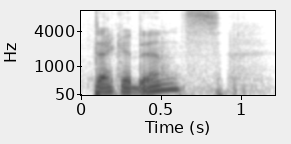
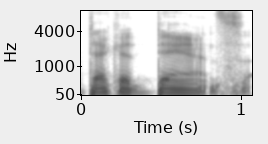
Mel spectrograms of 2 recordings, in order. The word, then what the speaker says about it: Decadence: Decadence. I said it right this time. For those of you who don't know, it's definitely not Decadance. I was saying that for like the last year.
